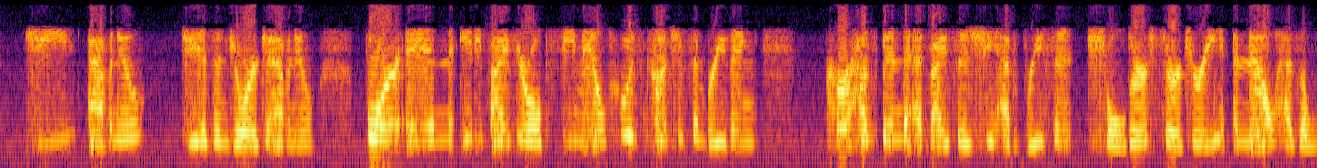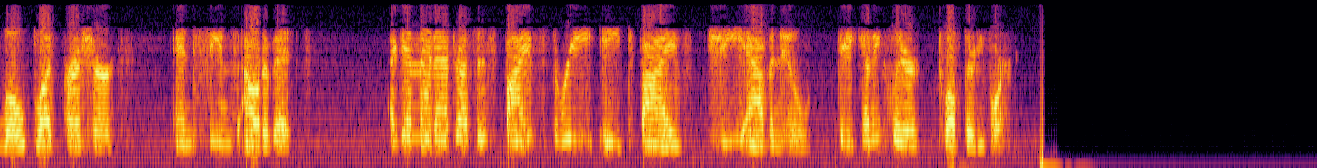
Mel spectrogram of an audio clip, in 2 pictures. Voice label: Arlington Fire, dispatch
